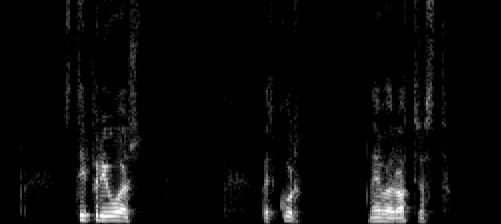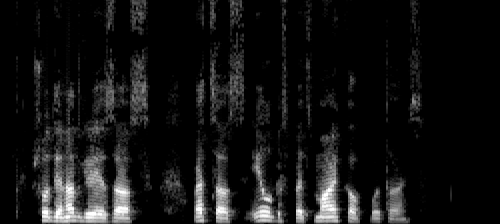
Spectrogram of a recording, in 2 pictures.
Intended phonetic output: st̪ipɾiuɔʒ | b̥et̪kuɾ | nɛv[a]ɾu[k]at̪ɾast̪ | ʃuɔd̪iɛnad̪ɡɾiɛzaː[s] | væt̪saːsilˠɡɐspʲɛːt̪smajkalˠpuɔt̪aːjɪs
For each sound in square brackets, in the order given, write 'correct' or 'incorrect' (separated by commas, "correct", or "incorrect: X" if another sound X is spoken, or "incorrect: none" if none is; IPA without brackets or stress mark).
correct, incorrect: none, correct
